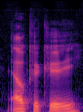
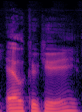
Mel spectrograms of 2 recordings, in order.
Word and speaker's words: El Cucuy: El Cucuy. – El Cucuy, the boogeyman.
